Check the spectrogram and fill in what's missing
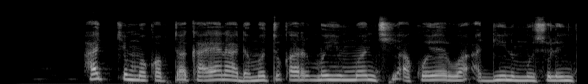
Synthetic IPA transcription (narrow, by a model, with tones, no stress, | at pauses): ha˦kʲʼːɪ˨mːɐ˨kʷʼɔ˨b̚tɐ˦kaː˨jɐ˦naː˨da˨mɐ˦tʊ˦kʼɐ˦rmʊ˦hɪ˦mːɐ˦nt͡ʃiː˨ʔa˨kʷoː˦jɐ˦rwa˦ʔa˨dːiː˦nɪ˨mːʊ˦sʊ˦lʊ˦nt͡ʃi̥ː˦˨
